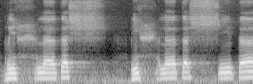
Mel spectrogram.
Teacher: Huruf shin dia memiliki sifat hamas. Hamas itu dia mengalir nafas.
